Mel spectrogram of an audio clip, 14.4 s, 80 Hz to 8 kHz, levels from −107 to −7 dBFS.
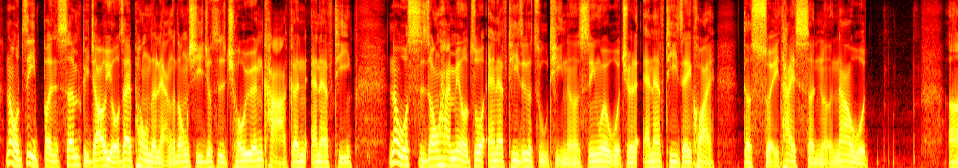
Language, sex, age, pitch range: Chinese, male, 20-39, 95-115 Hz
